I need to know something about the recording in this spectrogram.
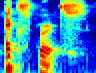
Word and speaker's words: experts: India then I heard the word experts not experts the action is on the first syllable experts that is it thank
